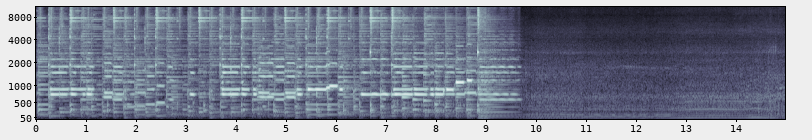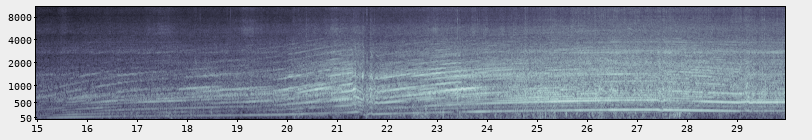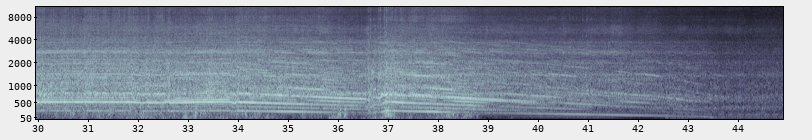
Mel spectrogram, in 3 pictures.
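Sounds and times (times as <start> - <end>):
motorcycle engine revving: 9.3 - 44.9.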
